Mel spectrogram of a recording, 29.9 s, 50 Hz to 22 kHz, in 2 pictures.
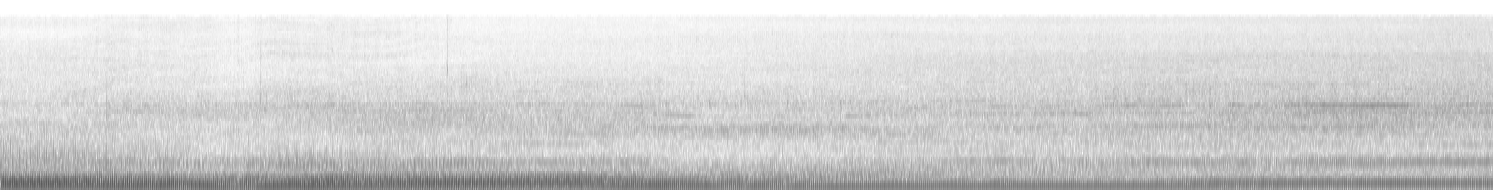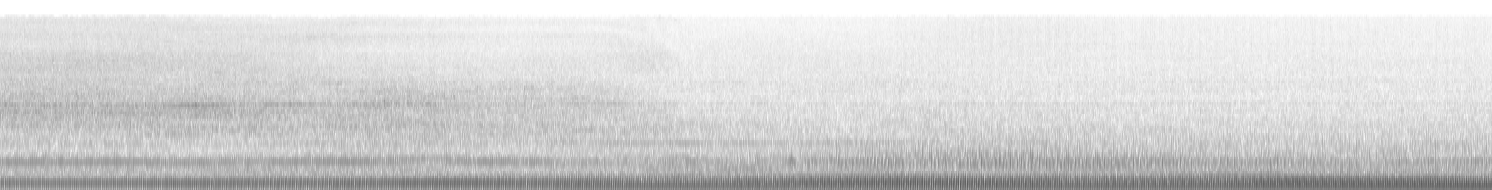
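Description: Mitsubishi Lancer Evolution IX's turbocharged 2.0-litre 4G63 inline-four idling after a cold start, heard at the exhaust tip. The idle dips briefly twice in the first several seconds, then holds steady. The engine has set misfire codes P0300 and P0302 (random and cylinder 2 misfire) with the check-engine light on when cold.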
